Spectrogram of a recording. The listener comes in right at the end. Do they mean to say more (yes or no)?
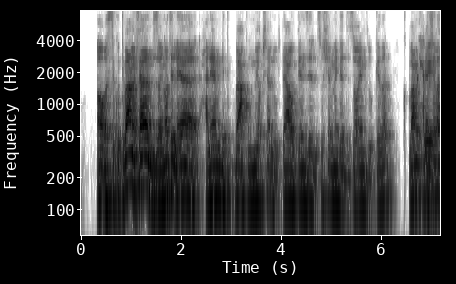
no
